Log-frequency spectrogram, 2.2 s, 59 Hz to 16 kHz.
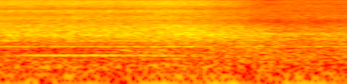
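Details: Tornos CNC lathe making titanium knife screws on a 75-second cycle, filmed inside the machine. A steady, even machining hum with faint constant tones and no knocks or chatter; cutting normally.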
